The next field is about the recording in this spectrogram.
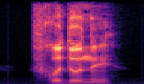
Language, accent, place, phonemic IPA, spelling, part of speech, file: French, France, Lyon, /fʁə.dɔ.ne/, fredonner, verb, LL-Q150 (fra)-fredonner.wav
- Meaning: to hum (to make sound with lips closed)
